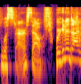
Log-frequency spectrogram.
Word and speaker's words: Worcester: She is the Assistant Director of Admissions, but for everyone out there, it's also fondly known as WPI, even though it's pronounced Worcester.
